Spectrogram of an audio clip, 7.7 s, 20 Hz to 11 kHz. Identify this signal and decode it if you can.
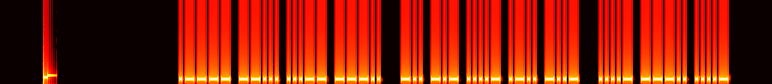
Morse code, heard as a keyed tone, about 41 wpm, 700 Hz. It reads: 1738 DK4LX 484
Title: Worked All Europe DX Contest - QTC Exchange - 40wpm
